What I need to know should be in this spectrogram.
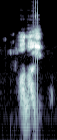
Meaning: civet
- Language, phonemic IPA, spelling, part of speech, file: Malagasy, /alazʲ/, alazy, noun, Mg-alazy.ogg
